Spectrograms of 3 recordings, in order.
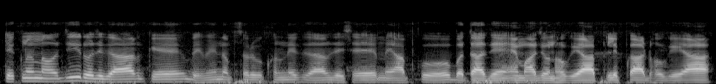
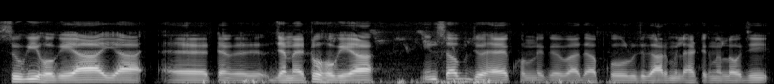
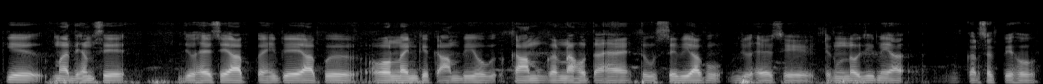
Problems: none marked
